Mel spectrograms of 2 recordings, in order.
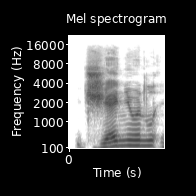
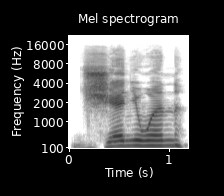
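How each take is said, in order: First: Said in the usual way. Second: Genuine lifted high and drawn out on its own; emphasis on genuine. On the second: Shown as a demonstration. Host correcting himself to stress genuine, word set apart and lifted high. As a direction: lean hard on genuine, a beat apart. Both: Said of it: "with emphasis on the word genuine".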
